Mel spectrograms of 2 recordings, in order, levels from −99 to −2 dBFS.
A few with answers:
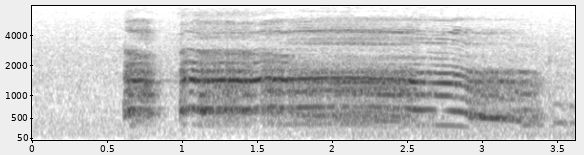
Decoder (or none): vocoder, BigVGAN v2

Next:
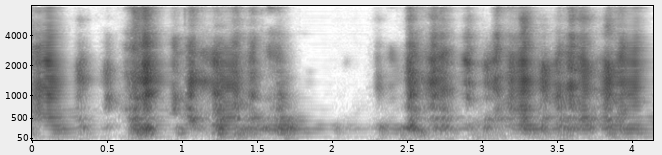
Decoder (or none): vocoder, Vocos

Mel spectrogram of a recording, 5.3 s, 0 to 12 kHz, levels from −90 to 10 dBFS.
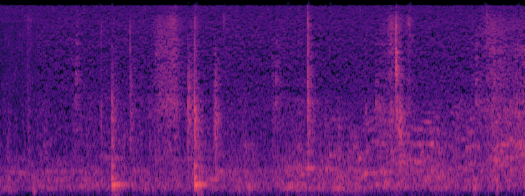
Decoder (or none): none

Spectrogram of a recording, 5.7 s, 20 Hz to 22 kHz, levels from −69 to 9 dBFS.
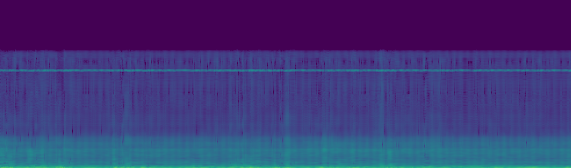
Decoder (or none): vocoder, BigVGAN v2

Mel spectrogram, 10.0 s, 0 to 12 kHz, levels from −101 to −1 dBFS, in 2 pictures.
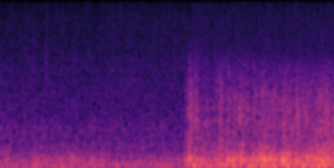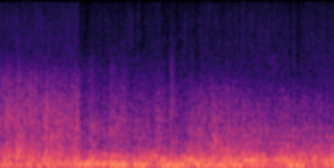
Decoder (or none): none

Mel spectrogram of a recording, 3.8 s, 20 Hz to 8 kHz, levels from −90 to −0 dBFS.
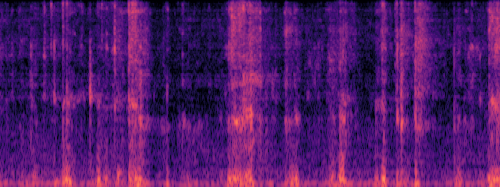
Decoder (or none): vocoder, HiFi-GAN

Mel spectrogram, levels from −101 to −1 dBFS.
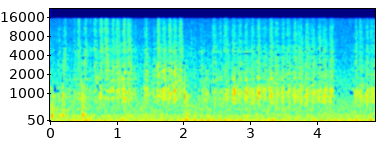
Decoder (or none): none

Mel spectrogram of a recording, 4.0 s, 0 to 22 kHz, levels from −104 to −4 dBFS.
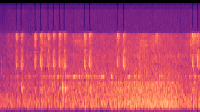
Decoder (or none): none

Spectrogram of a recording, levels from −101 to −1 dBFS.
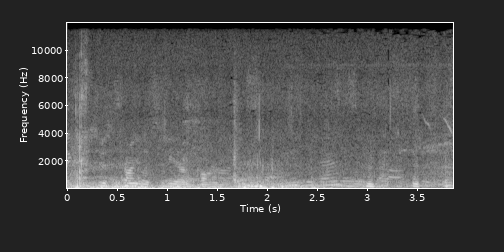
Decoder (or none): none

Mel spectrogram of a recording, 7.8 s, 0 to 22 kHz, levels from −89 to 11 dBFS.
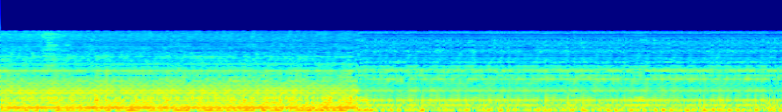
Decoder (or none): vocoder, HiFi-GAN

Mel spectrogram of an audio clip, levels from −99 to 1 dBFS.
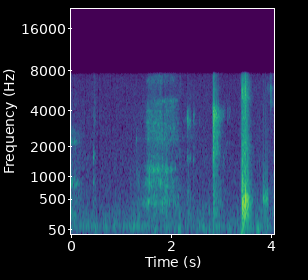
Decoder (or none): none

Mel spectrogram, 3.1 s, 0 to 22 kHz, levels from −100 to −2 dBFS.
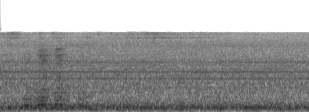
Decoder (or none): none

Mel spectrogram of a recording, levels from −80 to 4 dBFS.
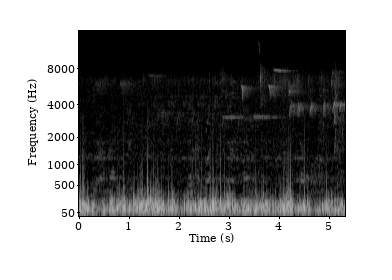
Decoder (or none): none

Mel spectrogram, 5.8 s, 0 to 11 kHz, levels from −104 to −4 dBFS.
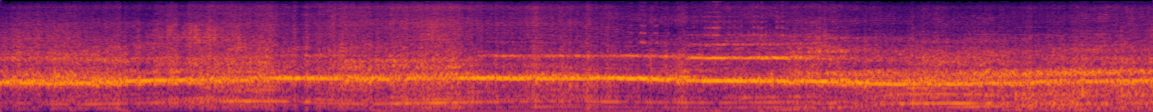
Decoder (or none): none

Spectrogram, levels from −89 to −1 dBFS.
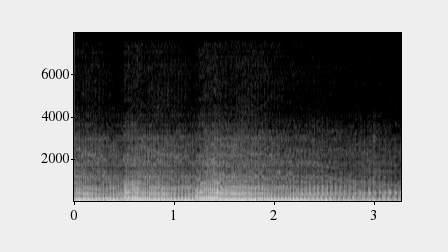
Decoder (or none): vocoder, Vocos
